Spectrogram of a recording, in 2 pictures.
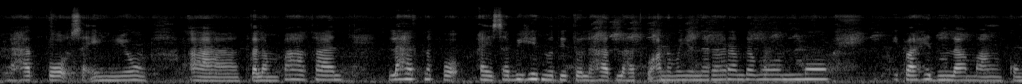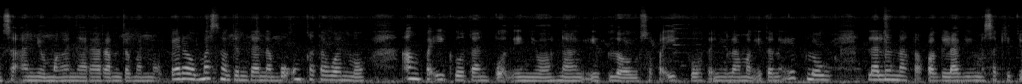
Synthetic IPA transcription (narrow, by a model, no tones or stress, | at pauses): lɐɦat̪̚po̞sɐ̰ʔɪɲjoŋ | ʔat̪ɐlɐmpaːkan | lɐɦat̪̚nɐpo̞ʔʔɐjsɐbiːɦɪnmod̪iːt̪o̞lɐɦat̪lɐɦat̪̚kʊŋʔɐnomojʊŋnɐɾaɾɐmd̪ɐmonmo̞ | ʔɪpaːɦɪd̪̚molaːmaŋkʊŋsɐ̰ʔanjʊŋmɐŋanɐɾaɾɐmd̪ɐmanmo̞pɛːɾo̞mɐsmɐɡɐnd̪anɐbʊʔoŋkɐt̪ɐwanmo̞ʔɐŋpɐʔikuːt̪ɐnpo̰nɪɲjo̞nɐŋʔɪt̪lo̞ɡsɐpɐ̰ʔiːkuːt̪ɐnɲolaːmɐŋɪ̰t̪o̞nɐŋʔɪt̪lo̞ɡ̚laːlunɐkɐpaɡlaːɡɪŋmɐsɐkɪt̪̚jʊ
